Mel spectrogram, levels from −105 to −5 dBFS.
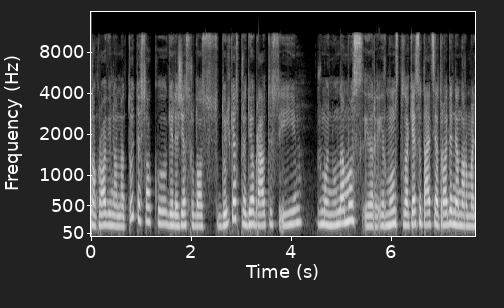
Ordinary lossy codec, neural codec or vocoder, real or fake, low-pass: AAC, 64 kbps; none; real; 10.8 kHz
